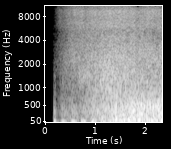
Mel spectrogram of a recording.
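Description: Rushing noise swell with a low rumble, starting suddenly and growing louder: a whoosh sound effect from an animated title intro.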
